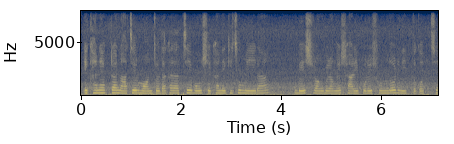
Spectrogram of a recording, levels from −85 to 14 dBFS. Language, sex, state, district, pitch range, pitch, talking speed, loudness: Bengali, female, West Bengal, Paschim Medinipur, 220-235 Hz, 225 Hz, 150 wpm, -16 LUFS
